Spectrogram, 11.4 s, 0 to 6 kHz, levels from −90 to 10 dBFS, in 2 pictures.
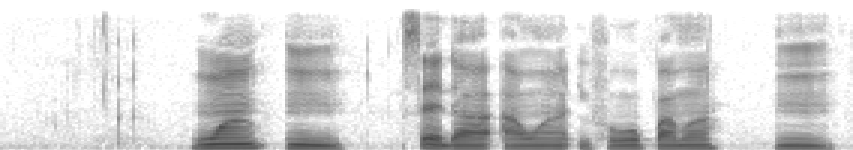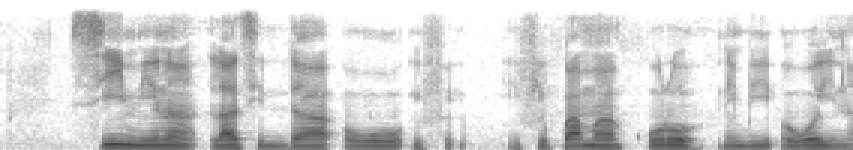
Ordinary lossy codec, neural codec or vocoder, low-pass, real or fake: none; none; 5.4 kHz; real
